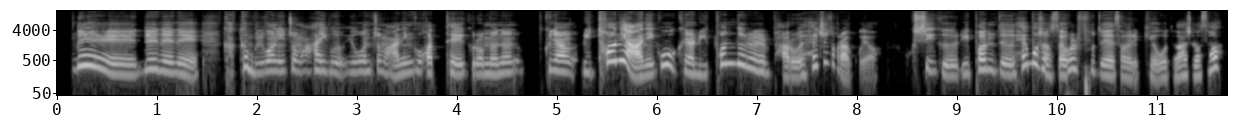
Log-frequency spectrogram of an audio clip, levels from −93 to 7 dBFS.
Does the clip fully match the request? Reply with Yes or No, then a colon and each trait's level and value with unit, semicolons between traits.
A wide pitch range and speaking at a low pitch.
No: wide, 5.9 semitones; high, 230 Hz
